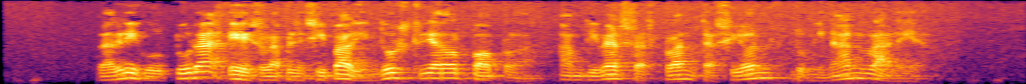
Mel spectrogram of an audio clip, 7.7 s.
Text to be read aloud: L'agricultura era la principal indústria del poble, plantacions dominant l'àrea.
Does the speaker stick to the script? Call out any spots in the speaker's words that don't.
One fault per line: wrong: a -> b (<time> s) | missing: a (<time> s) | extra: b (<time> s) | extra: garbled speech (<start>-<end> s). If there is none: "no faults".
wrong: era -> és (1.8 s)
extra: amb diverses (4.3 s)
